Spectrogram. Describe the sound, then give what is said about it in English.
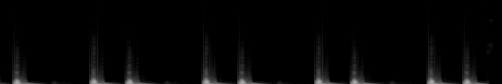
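A steady human heartbeat, each beat a close pair of deep, muffled thumps repeating about once a second, heard alone and clearly with nothing else around it. “This is the sound, the rhythm of your heartbeat.”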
